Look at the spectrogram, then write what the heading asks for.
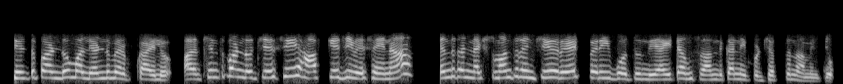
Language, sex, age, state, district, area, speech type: Telugu, female, 45-60, Andhra Pradesh, Chittoor, rural, conversation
